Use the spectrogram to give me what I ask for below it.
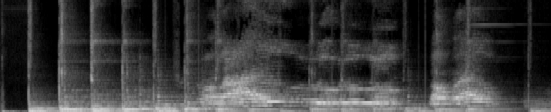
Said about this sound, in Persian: ایرانی‌ها با انواع صداهای گربه‌ها ناآشنا نیستند، اما فهمیدن معنا و مفهوم این صداها داستان دیگری است که اینک برخی از پژوهشگران می‌گویند به کمک هوش مصنوعی موفق به رمزگشایی از آن شدند.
